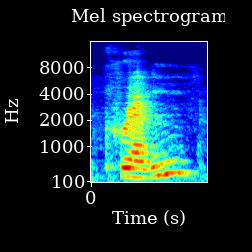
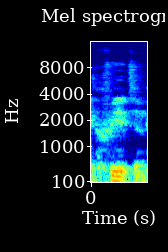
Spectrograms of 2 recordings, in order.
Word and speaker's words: creatinine: Some people say creatine. Creatine, okay. That's what I know it as. But my doctor and I say creatinine. Oh, okay. Creatinine. Well, he's a doctor, so I guess that's the right way to say it.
